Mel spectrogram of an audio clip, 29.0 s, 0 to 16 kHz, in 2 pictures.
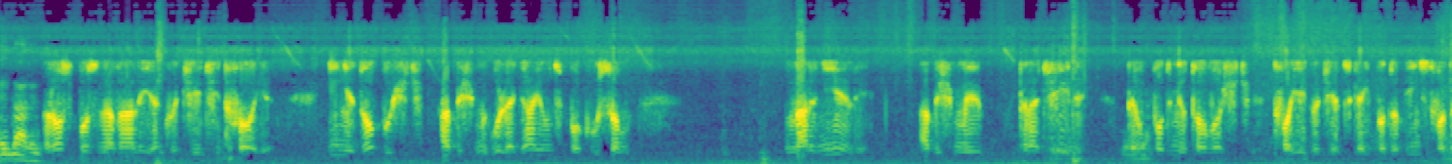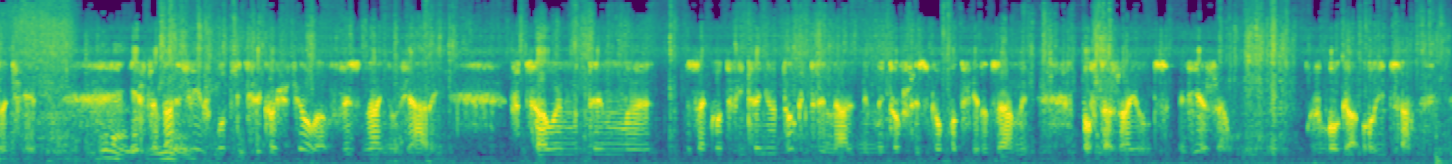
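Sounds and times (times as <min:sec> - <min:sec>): radio speech: 0:00.0 - 0:06.9, 0:07.8 - 0:27.0, 0:27.6 - 0:29.0
steady hiss: 0:00.0 - 0:29.0.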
